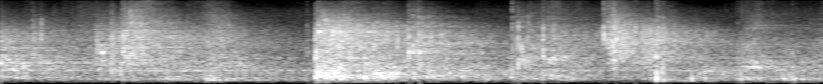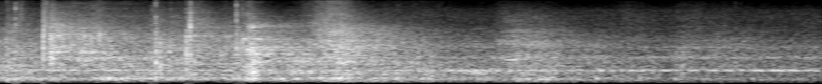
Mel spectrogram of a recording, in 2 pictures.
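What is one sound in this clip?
Skate blades scrape and hiss across ice in a large echoing rink.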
